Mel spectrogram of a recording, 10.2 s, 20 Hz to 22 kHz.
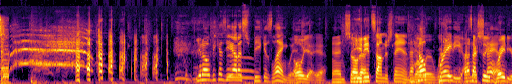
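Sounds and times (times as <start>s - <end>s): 
goat screaming and bleating: 0.0s - 1.9s, 3.8s - 5.3s
laughter: 1.2s - 5.3s
speech: 1.5s - 2.1s, 3.9s - 10.2s.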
